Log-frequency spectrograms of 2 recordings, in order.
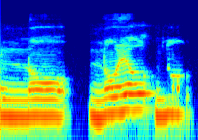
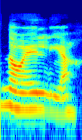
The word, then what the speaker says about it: Noelia: Noel, I'm gonna say it wrong. Dr. Noel. Oh, hi, doctor. How are you? Thank you for giving your time. My name is Noelia.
